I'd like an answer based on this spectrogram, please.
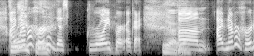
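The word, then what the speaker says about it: Groyper: that he is a part of this like groper community. And I like the mistake there, the Freudian mistake. What? You call it the groper community. Oh, how do you say it? I've never heard of this. Groiper.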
